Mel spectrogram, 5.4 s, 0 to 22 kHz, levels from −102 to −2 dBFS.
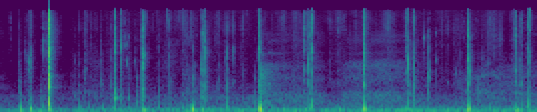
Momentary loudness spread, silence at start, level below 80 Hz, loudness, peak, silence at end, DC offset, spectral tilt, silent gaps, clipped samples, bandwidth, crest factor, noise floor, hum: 25 LU; 0.05 s; -42 dBFS; -32 LUFS; 0 dBFS; 0 s; under 0.1%; -2.5 dB/octave; none; under 0.1%; 17 kHz; 36 dB; -53 dBFS; none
